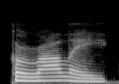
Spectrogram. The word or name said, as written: corollate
